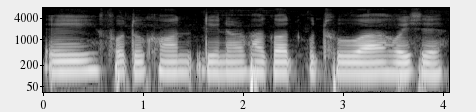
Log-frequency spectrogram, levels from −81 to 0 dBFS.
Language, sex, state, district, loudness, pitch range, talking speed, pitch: Assamese, male, Assam, Sonitpur, -16 LUFS, 120-125 Hz, 105 wpm, 120 Hz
